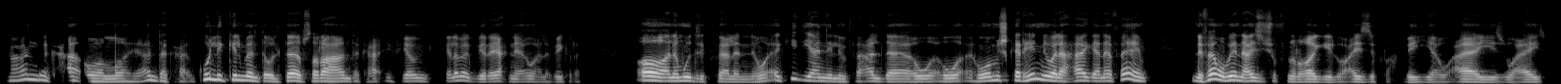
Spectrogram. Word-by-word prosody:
عندك 210 -1 -3
حق 185 -5 -5
والله، 135 -1 -2
عندك 180 -7 -4
حق. - - -13
كل 230 -2 +3
كلمة 205 -3 +2
أنت 160 -3 -1
قُلتها 150 +3 +3
بصراحة 150 -1 +2
عندك 140 -1 -3
حق 140 +4 -10
فيها 145 0 -6
ويمكن 145 -2 -6
كلامك 180 +3 -2
بيريّحني 135 -1 -3
أوي 130 -1 -9
على 115 -1 -17
فكرة. 115 0 -13 0.6
آه، 185 -4 +7
أنا 160 0 +3
مُدرك 160 -7 0
فعلًا 130 -2 -2
إن 120 0 -8
هو 140 +4 -2
أكيد 215 +5 -4
يعني 165 -5 0
الانفعال 140 +1 -4
ده 130 -2 0
هو 130 +1 -1
هو 145 +1 -1
هو 155 +3 -1
مش 195 0 +2
كارهينّي 205 +4 +3
ولا 160 -5 +6
حاجة، 165 +1 +1
أنا 160 +1 0
فاهم 200 - +1 0.5
أنا - - +4
فاهم 240 0 +6
أبويا 195 0 +6
إن 180 - +2
عايز 155 +1 +3
يشوفني 135 -1 -8
راجل 120 -2 0
وعايز 125 0 -4
يفرح 110 -4 -16
بيّا 115 -1 -5
وعايز، 115 0 -1
وعايز، 110 0 -4
145 Hz, 190 wpm, -24 LUFS, 130-175 Hz, 0.6 s, آه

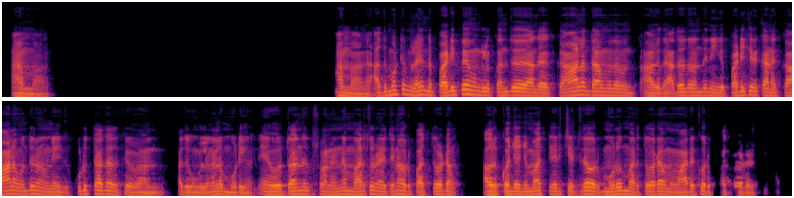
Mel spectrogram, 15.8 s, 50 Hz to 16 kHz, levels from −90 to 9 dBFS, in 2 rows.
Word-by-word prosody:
ஆமா. 90 -3 -2 2.9
ஆமாங்க. 95 -6 -1
அது 110 - -1
மட்டுமில்ல 160 -4 +1
இந்த 140 - 0
படிப்பே 150 +8 +5
உங்களுக்கு 140 -3 -1
வந்து 135 +3 +1
அந்த 120 -1 +2 0.2
கால 140 +6 +3
தாமதம் 130 -3 +1 0.2
ஆகுது. 110 -2 0
அதாவது 130 +5 +1
வந்து 130 0 -3
நீங்க 110 -2 -1
படிக்கறதுக்கான 130 -2 +1
காலம் 135 +2 +3
வந்து 140 +3 -1 0.2
நீங்க 105 -3 -4
குடுத்தா 145 0 +1
தான் 105 -5 -2 0.2
அது 105 -1 0
உங்களால 105 +5 0
முடியும். 100 -1 -2 0.2
உதாரணதுக்கு 130 +2 0
சொன்னேனா 120 +2 -1
மருத்துவர்னு 125 +2 +1
எடுத்தீங்கன்னா 120 +3 0
ஒரு 115 - -8
10 115 +3 -1
வருடம். 125 -2 0 0.3
அவர் 120 0 +3
கொஞ்சம் 125 +1 +4
கொஞ்சமா 125 +3 +1
தேர்ச்சி 125 +1 -1
எடுத்து 135 +4 +3
ஒரு 115 - -5
முழு 130 +3 +2
மருத்துவரா 120 +2 +1 0.2
மாறக்கு 120 +4 +1
ஒரு - - -11
10 - - -9
வருடம் 100 -3 -2
எடுத்துக்கும். 90 - -23
125 Hz, 165 wpm, -24 LUFS, 110-135 Hz, 2.9 s, படிப்பே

